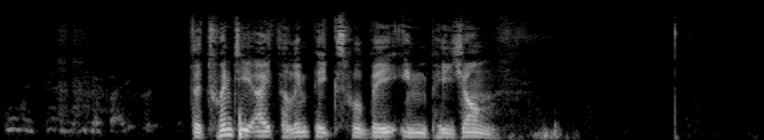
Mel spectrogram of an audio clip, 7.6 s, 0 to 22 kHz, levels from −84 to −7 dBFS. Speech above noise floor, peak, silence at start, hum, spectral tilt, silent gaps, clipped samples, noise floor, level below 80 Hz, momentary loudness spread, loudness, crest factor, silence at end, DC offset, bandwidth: 50 dB; -8 dBFS; 0.05 s; none; -4.5 dB/octave; none; under 0.1%; -79 dBFS; -64 dBFS; 22 LU; -30 LUFS; 26 dB; 0.9 s; under 0.1%; 14 kHz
